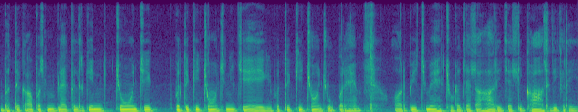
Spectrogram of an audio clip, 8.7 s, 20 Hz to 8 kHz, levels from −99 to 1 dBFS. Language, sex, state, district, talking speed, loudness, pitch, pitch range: Hindi, male, Delhi, New Delhi, 200 wpm, -18 LUFS, 120 Hz, 115-125 Hz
